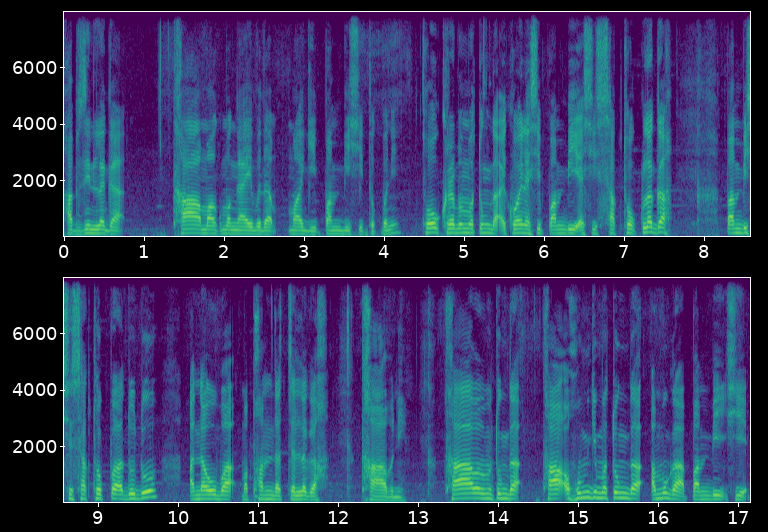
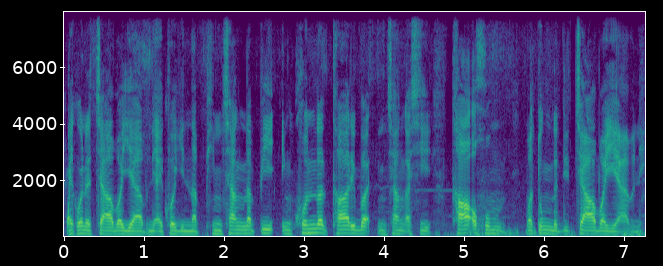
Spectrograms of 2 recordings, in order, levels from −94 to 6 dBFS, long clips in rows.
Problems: none marked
